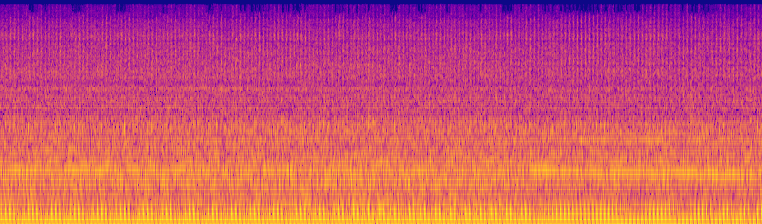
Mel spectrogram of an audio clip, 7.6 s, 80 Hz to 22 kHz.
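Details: Brand-new Subaru Robin SP-170 5.7HP engine, first start ever on a stand, 10W-30 oil: fast, even single-cylinder chatter with a steady beat, no misses or knocks; healthy.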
